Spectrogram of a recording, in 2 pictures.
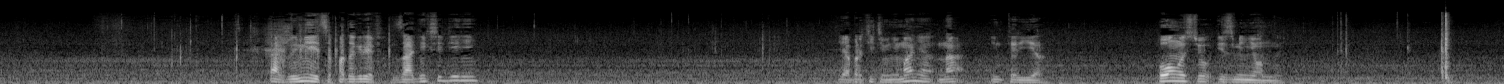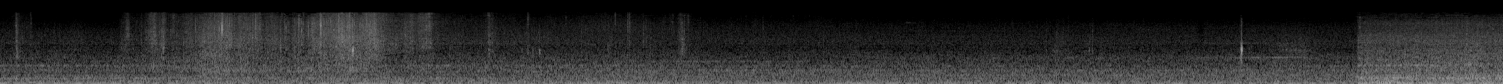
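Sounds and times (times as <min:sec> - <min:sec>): low car cabin noise: 0:00.0 - 0:30.0
car door opening: 0:14.4 - 0:14.6.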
